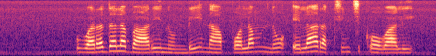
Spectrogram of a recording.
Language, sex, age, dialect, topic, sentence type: Telugu, female, 18-24, Central/Coastal, agriculture, question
